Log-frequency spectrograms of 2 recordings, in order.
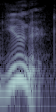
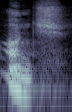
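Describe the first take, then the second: First: The word is said with two syllables. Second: The word is squeezed into one syllable. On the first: The speaker calls it right. "He didn't know how to pronounce the word eunuch" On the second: The speaker calls it wrong. "he was referring to the Ethiopian unch"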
